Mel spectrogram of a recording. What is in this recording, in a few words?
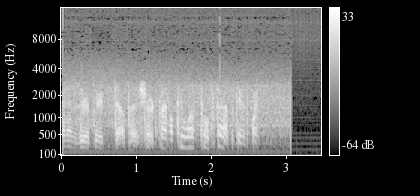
Aviation 122.7; KSTE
